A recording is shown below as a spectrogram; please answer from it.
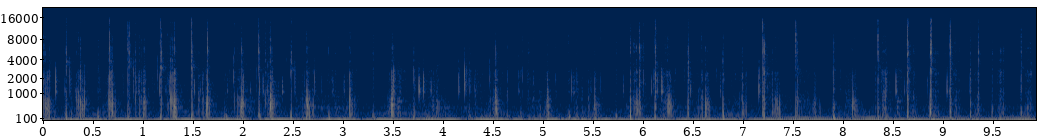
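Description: A worn, solid pink flower-shaped bar of soap held in the palm is scratched rapidly with long nails, sending crumbs flying. A dense stream of sharp, crisp scratching and crumbling clicks, with bright edges, fills the clip over a steady low hum.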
